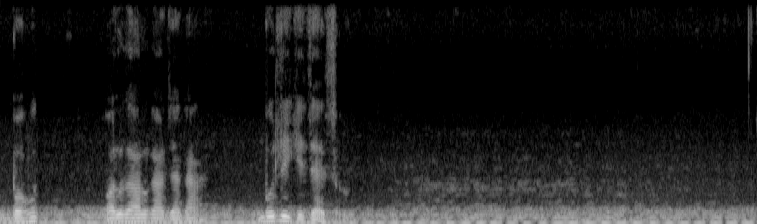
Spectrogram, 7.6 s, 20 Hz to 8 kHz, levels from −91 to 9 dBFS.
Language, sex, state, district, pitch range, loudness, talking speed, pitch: Odia, female, Odisha, Sambalpur, 95-110 Hz, -21 LUFS, 50 wpm, 95 Hz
